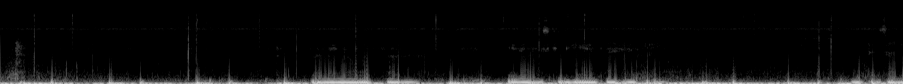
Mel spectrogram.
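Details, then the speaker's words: Normal heartbeat recorded during an ASMR session by a microphone held against the speaker's own chest: muffled low thumps, with the speaker's voice booming through the chest. "So I'm holding the microphone against my chest, and you can hear, I guess, the voice in my chest. But I think it might be a bit too loud."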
